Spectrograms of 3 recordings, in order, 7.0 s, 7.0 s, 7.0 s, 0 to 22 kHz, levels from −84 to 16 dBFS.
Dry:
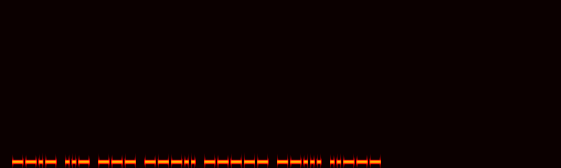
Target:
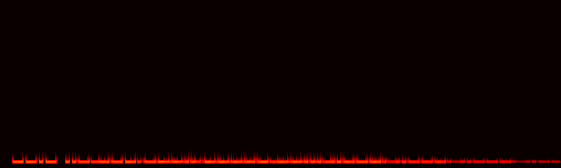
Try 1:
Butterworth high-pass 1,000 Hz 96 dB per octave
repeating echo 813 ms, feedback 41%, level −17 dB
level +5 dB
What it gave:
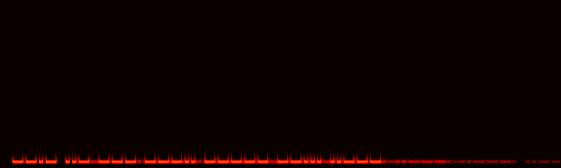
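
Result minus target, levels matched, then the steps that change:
echo-to-direct −11 dB
change: repeating echo 813 ms, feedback 41%, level −6 dB

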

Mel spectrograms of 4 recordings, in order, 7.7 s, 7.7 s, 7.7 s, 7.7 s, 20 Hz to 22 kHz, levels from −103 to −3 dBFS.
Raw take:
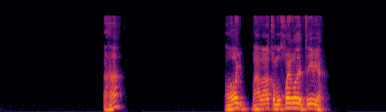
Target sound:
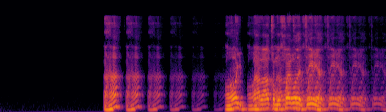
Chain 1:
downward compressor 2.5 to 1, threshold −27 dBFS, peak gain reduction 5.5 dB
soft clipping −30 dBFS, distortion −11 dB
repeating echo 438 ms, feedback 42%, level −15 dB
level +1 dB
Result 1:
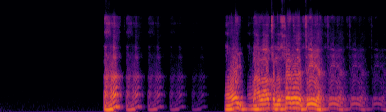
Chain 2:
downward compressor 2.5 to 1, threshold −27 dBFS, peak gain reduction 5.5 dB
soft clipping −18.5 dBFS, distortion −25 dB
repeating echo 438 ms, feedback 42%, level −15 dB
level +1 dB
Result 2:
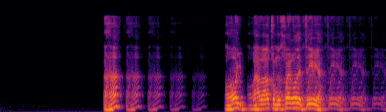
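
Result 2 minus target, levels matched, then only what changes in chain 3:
echo-to-direct −6.5 dB
change: repeating echo 438 ms, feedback 42%, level −8.5 dB

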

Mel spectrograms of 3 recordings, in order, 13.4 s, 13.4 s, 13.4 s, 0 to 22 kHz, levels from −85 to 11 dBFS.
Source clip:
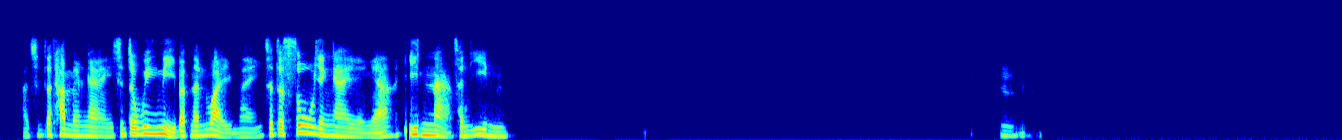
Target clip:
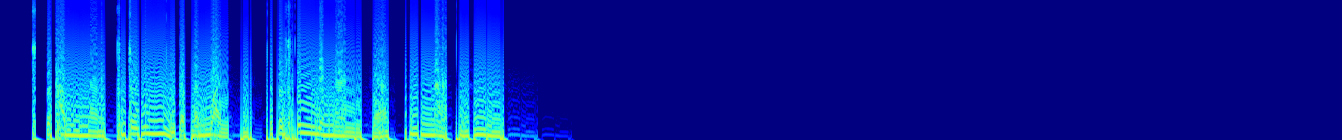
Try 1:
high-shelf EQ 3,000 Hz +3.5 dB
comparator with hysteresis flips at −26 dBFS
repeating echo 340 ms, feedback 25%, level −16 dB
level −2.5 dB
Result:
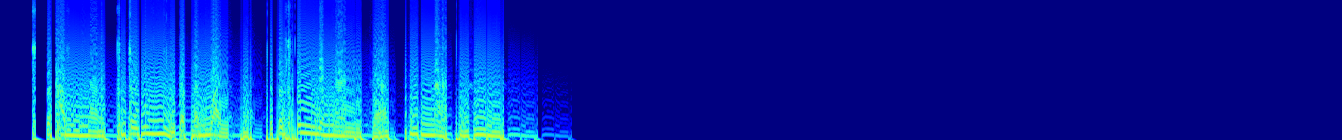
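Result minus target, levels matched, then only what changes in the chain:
echo-to-direct +11.5 dB
change: repeating echo 340 ms, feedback 25%, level −27.5 dB

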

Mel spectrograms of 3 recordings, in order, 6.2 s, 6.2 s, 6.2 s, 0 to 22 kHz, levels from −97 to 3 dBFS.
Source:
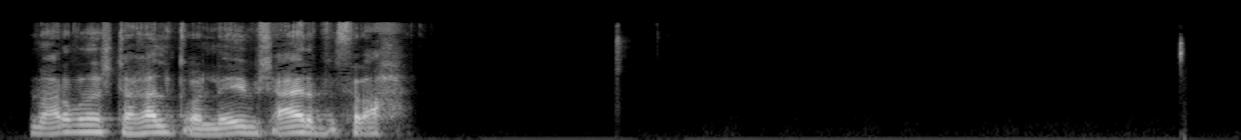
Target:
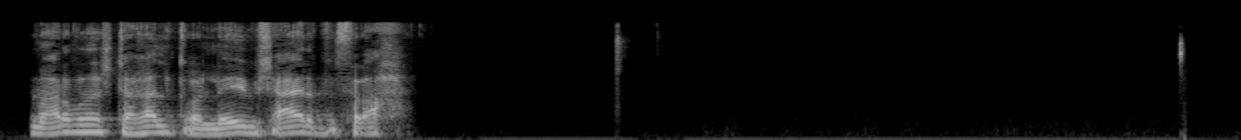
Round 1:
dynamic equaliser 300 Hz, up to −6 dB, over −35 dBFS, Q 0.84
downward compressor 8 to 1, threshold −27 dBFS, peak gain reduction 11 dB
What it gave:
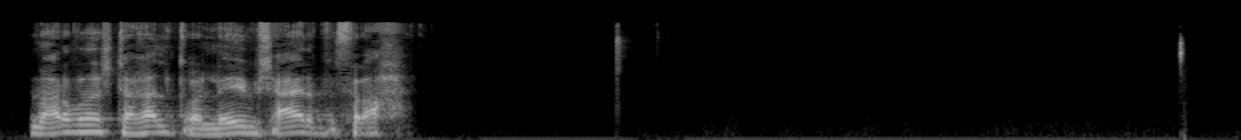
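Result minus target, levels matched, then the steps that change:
250 Hz band −3.0 dB
change: dynamic equaliser 680 Hz, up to −6 dB, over −35 dBFS, Q 0.84

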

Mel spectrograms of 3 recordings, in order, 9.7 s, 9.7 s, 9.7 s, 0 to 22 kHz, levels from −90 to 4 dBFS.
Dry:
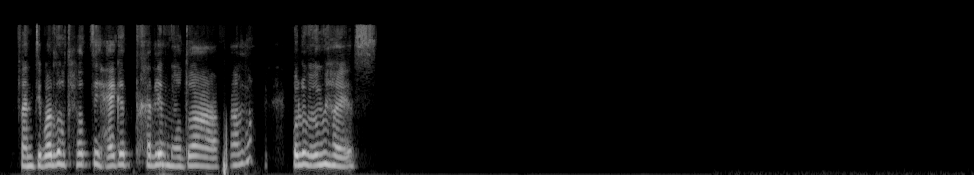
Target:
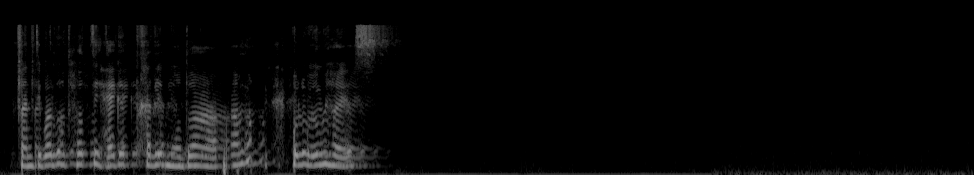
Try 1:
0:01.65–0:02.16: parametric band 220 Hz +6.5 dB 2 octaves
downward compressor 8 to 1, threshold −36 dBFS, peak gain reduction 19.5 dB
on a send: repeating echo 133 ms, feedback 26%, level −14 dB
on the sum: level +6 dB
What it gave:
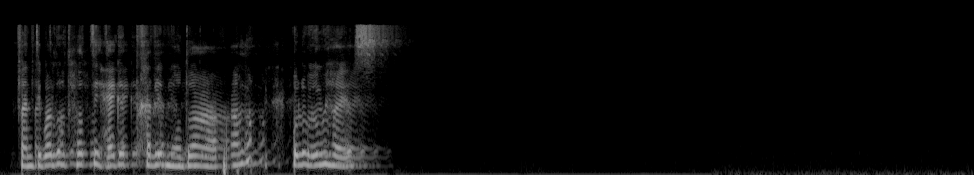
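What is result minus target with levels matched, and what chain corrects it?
downward compressor: peak gain reduction −9.5 dB
0:01.65–0:02.16: parametric band 220 Hz +6.5 dB 2 octaves
downward compressor 8 to 1, threshold −47 dBFS, peak gain reduction 29 dB
on a send: repeating echo 133 ms, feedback 26%, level −14 dB
on the sum: level +6 dB

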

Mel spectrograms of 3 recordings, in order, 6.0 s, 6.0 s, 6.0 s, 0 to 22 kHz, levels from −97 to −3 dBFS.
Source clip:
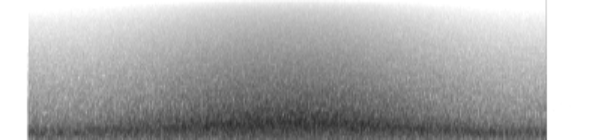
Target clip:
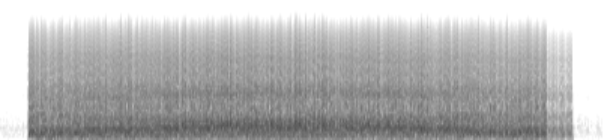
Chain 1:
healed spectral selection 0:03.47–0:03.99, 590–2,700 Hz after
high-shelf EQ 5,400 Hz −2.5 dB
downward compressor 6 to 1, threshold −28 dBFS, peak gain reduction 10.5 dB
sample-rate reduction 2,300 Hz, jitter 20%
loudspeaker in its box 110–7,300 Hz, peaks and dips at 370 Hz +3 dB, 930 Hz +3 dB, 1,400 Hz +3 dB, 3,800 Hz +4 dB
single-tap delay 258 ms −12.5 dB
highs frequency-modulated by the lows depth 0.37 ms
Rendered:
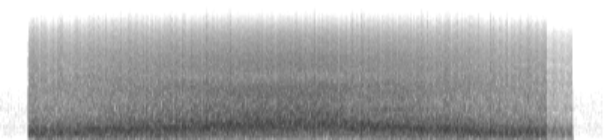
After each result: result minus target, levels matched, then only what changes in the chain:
sample-rate reduction: distortion −12 dB; downward compressor: peak gain reduction −6 dB
change: sample-rate reduction 960 Hz, jitter 20%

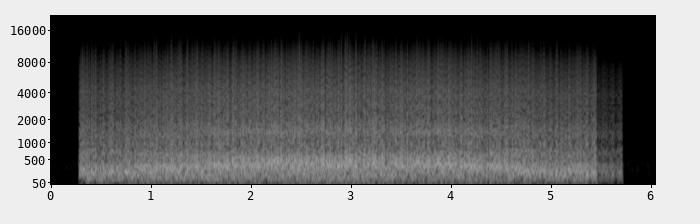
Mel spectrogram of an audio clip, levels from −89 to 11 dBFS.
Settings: downward compressor: peak gain reduction −6 dB
change: downward compressor 6 to 1, threshold −35.5 dBFS, peak gain reduction 17 dB

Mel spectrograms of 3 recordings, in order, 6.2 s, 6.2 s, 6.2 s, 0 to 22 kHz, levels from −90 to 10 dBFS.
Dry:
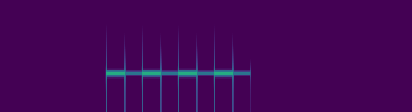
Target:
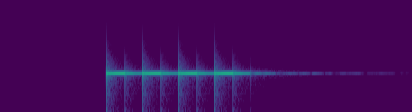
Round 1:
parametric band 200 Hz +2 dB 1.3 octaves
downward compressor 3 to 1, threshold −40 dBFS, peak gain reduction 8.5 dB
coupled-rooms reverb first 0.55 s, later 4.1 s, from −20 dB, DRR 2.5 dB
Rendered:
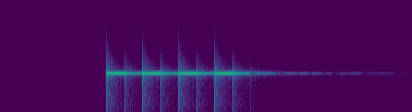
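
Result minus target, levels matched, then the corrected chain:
250 Hz band +5.5 dB
parametric band 200 Hz −7.5 dB 1.3 octaves
downward compressor 3 to 1, threshold −40 dBFS, peak gain reduction 8 dB
coupled-rooms reverb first 0.55 s, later 4.1 s, from −20 dB, DRR 2.5 dB

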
